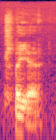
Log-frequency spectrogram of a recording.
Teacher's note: a cl or a gl cluster, a k-l or g-l, will become tl and dl in later Cumbrian.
